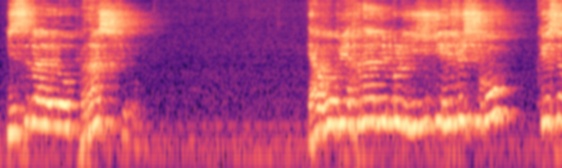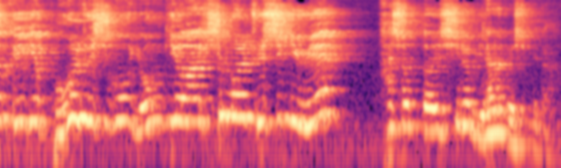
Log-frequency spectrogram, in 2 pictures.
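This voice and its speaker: High-voiced pastor preaching in an echoey hall. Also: male voice, distant mic. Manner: preaching with call-and-response questions and dramatized quotes. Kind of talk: sermon. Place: church sanctuary.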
